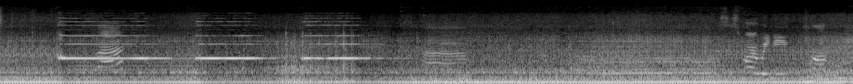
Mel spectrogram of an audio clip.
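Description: Manitou 1050RT Posi Track telehandler with its engine idling loudly nearby while reversing beeps sound in short repeated bursts, a few brief hydraulic squeaks along the way.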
